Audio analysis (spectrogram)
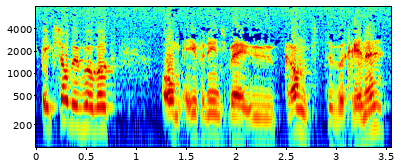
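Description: An actor playing a shrewd, calculating undercover intelligence officer in a radio drama, speaking in a measured, formal, husky voice. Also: male voice, mid-range voice, lively intonation. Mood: urgent, persuasive. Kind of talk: radio drama acting and narration. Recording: dull lo-fi old radio recording.

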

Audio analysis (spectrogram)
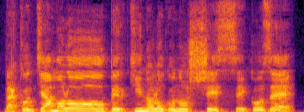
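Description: Guy doing radio interviews, slightly high voice, reads out intros and questions like they're prepared. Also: normal speed, a little hiss or hum.

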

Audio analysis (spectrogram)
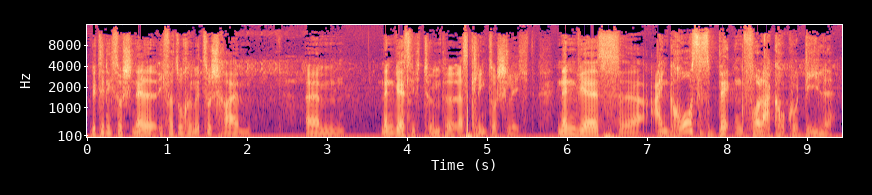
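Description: A man's voice: lowish voice, sing-song, normal speed, fairly bright tone, slight background noise. A man playing an eager, self-important film maker in a comic audio drama, dictating in a pompous, theatrical way. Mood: fussy.

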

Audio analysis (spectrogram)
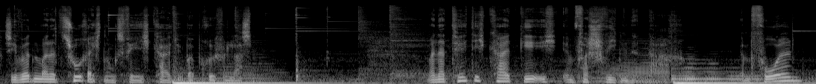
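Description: A world-weary, secretive private detective tells his own story in a radio crime play. The voice is fairly low, dry and matter-of-fact, with clear music behind it. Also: big pitch swings, normal speed, long pauses. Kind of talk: first-person crime radio drama narration.

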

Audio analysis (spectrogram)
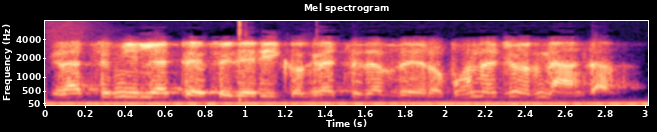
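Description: A man's voice: mid-range voice, fast, music in the background, rough recording. A man answering interview questions on the radio as a theatre director and actor, heard as if over a telephone.

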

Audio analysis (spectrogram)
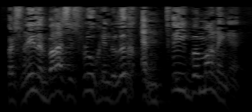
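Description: Fiery space captain, indignant, accusatory, high-pitched and very animated, 1960s radio drama. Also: male voice, quick pace, vocal fry, husky, heavily acted. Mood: indignant, accusing. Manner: impassioned, accusatory, rhetorical.

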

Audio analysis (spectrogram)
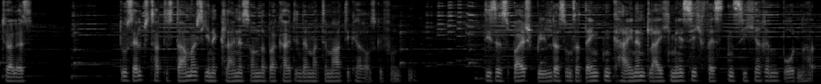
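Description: A low, gravelly voice for a brooding schoolboy mystic in a radio drama, with music behind. He lectures intensely and pompously, a fanatic absorbed in his own philosophy. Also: level tone, unhurried, a little mellow. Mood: fervent lecturing. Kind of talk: radio play acting.

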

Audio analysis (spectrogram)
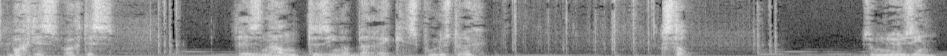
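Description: Male chief inspector for radio drama: low register, no-nonsense, clipped orders, faint music underneath. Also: lively intonation, measured pace. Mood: terse, focused. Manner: direct, commanding, terse.

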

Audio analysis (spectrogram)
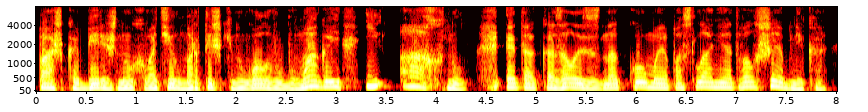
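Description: Slightly husky male storyteller. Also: medium pitch, animated, normal speed, darkish tone. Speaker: narrator. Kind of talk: expressive scripted storytelling for children's radio play.

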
